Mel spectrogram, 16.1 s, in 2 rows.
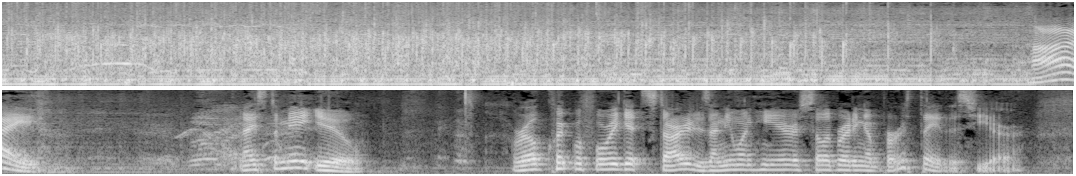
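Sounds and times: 
comedy show audience applause welcoming a comedian from Boston: 0:00.0 - 0:07.7
speech: 0:09.8 - 0:10.8, 0:11.9 - 0:16.0.

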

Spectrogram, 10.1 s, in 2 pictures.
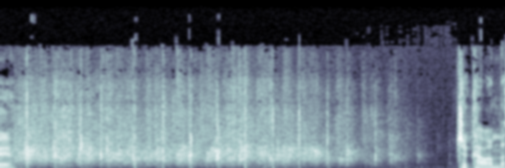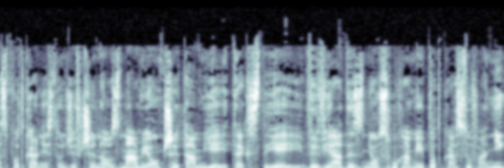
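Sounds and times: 
speech: 0:00.0 - 0:00.3, 0:04.6 - 0:10.0
crowd applauding: 0:00.0 - 0:04.3.

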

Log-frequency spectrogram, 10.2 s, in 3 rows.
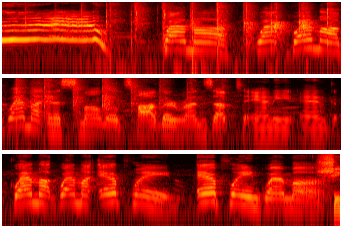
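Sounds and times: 
family cheering with high-pitched voices: 0:00.0 - 0:01.2
family clapping: 0:00.0 - 0:05.8
speech: 0:01.7 - 0:10.1.

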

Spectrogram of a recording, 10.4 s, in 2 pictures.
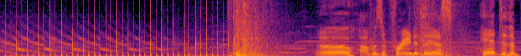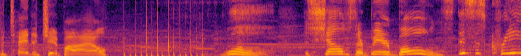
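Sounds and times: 
shopping cart rolling into a car: 0:02.2 - 0:02.9
speech: 0:03.2 - 0:06.4, 0:07.4 - 0:10.4.

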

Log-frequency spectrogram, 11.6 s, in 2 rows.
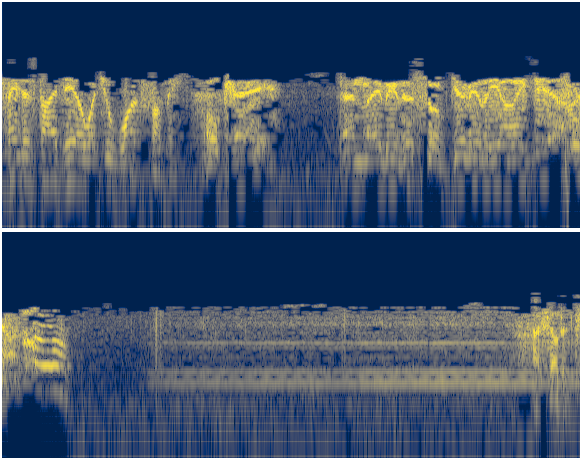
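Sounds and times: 
speech: 0:00.2 - 0:06.6, 0:11.1 - 0:11.5
low dull buzzing: 0:06.5 - 0:11.5.

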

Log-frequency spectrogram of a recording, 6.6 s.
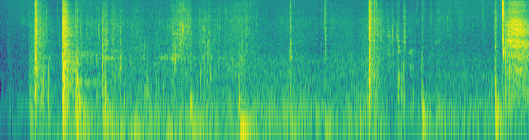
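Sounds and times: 
chopping firewood with an axe: 0:00.4 - 0:02.8, 0:03.6 - 0:05.5.

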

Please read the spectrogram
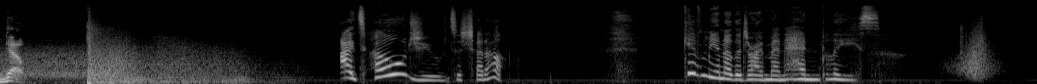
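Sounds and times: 
speech: 0:00.0 - 0:00.4, 0:03.4 - 0:05.2, 0:06.9 - 0:08.8
gunshot in a radio drama: 0:00.8 - 0:02.6.

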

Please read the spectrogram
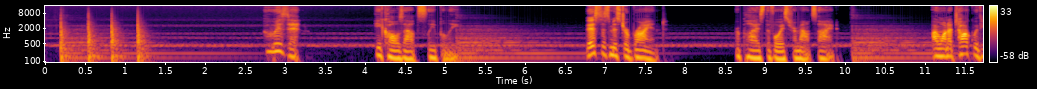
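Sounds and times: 
bang on a wooden door: 0:00.2 - 0:01.5
speech: 0:02.8 - 0:03.3, 0:04.1 - 0:05.6, 0:06.8 - 0:07.8, 0:08.6 - 0:10.2, 0:11.1 - 0:11.7.

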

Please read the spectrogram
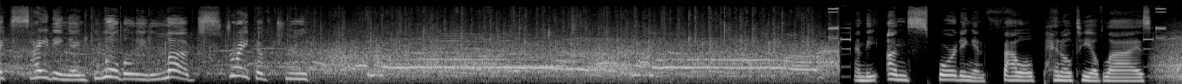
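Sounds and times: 
speech: 0:00.0 - 0:04.1, 0:08.5 - 0:11.8
studio audience applause sound effect played by a robot on a kids' game show: 0:00.0 - 0:08.4.

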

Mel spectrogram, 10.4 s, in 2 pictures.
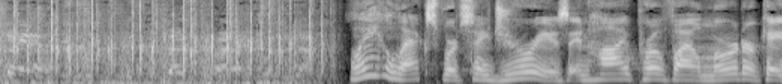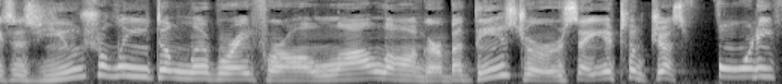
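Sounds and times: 
crowd of bystanders applauding: 0:00.0 - 0:02.3
speech: 0:02.3 - 0:10.4.

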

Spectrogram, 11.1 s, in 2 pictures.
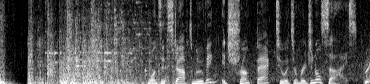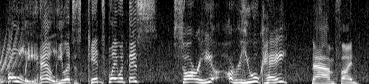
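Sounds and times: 
hammer smashing a stone fountain: 0:00.0 - 0:02.4
water shooting out of a broken fountain: 0:00.4 - 0:11.0
speech: 0:02.2 - 0:11.0.

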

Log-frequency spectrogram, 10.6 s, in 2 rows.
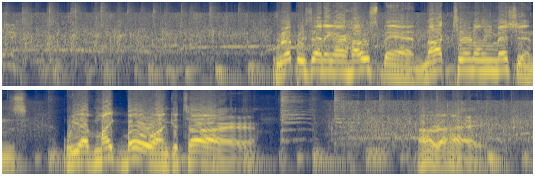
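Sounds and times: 
live audience applause: 0:00.0 - 0:05.8, 0:08.4 - 0:10.6
speech: 0:02.8 - 0:08.0, 0:09.5 - 0:10.4.

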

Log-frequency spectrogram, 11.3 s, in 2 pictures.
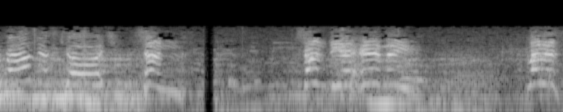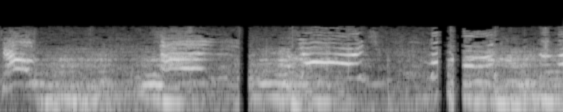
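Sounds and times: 
lions roaring: 0:00.0 - 0:01.9, 0:03.5 - 0:09.2, 0:10.2 - 0:11.2
speech: 0:05.3 - 0:06.4.

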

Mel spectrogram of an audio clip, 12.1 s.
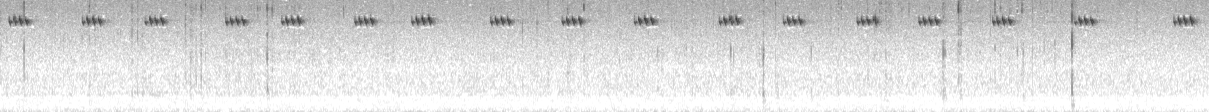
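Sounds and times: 
cricket chirping: 0:00.1 - 0:01.7, 0:02.3 - 0:06.6, 0:07.2 - 0:10.2, 0:10.8 - 0:11.0, 0:11.7 - 0:12.0.

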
